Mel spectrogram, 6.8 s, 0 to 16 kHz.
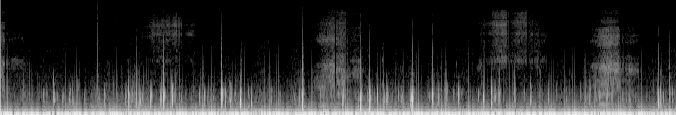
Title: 中国风沉浸式姨妈期腹痛腹鸣 40分钟 片段 Chinese-Style Immersive Period Pain & Stomach Growling Record | 40 Min Clip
